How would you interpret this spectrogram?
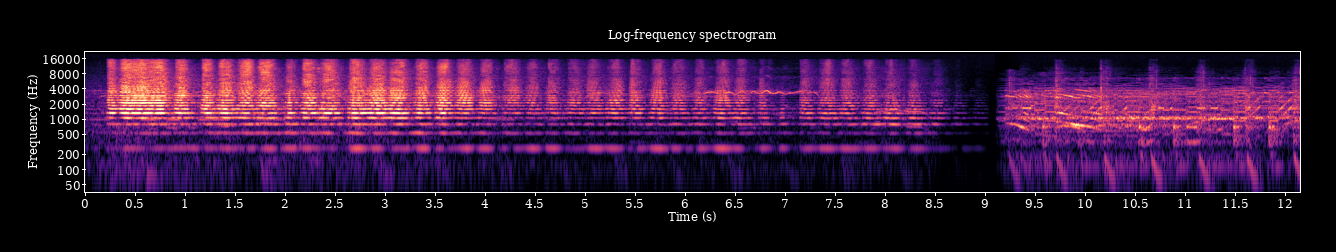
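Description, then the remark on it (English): A lively street celebration by a group of youth on top of an 18-wheeler truck in Bethlehem, celebrating passing the Tawjihi graduation exams: loud, sustained horn-like blaring tones over rhythmic pulsing, with crowd noise and whistles, briefly dropping out before a second noisy burst of cheering and honking. “The first one is of a group of youth celebrating on top of an 18-wheeler truck in Bethlehem.”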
